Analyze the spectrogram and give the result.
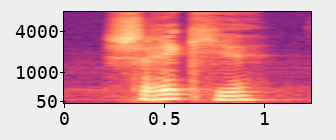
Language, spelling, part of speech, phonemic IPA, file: Dutch, schrikje, noun, /ˈsxrɪkjə/, Nl-schrikje.ogg
- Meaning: diminutive of schrik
